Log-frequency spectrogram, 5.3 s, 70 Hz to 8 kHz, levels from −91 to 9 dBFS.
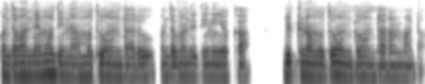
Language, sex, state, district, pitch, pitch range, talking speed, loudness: Telugu, female, Telangana, Nalgonda, 115 Hz, 110-120 Hz, 145 wpm, -24 LUFS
